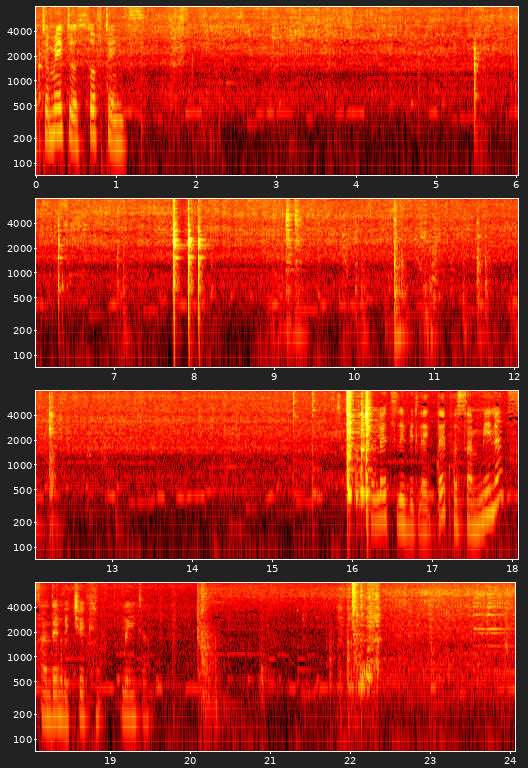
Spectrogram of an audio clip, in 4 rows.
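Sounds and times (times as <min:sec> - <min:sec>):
vegetables and fish frying in oil: 0:00.0 - 0:16.6, 0:21.0 - 0:24.0
metal utensil scraping a pan: 0:08.9 - 0:12.5, 0:15.5 - 0:16.4, 0:21.8 - 0:22.7, 0:23.5 - 0:24.0.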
